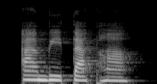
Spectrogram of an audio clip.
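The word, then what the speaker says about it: Amitābha: Cách đọc âm chính xác của A-di-đà trong tiếng Phạn là Amitabha.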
